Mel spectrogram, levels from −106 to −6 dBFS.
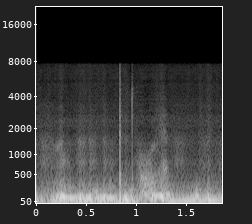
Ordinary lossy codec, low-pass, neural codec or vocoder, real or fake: none; none; codec, 16 kHz, 0.5 kbps, FreqCodec, larger model; fake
